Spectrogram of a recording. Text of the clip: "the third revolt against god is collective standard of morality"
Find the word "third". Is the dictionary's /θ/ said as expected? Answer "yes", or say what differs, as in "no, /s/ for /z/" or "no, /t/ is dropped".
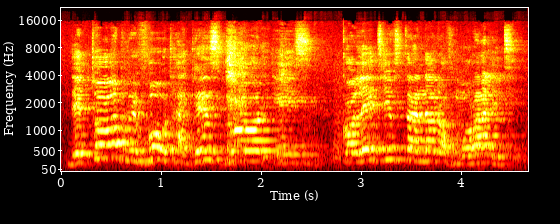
no, /t/ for /θ/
